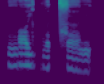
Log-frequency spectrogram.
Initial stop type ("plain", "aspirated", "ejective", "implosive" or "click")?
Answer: plain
